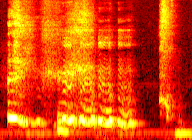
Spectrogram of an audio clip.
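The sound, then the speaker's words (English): A small, quick sneeze bursts out near the end, sharp, following a couple of seconds of soft, high-pitched vocal squeaks and breathy sounds. “You're so cute little sneeze.”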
